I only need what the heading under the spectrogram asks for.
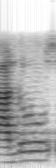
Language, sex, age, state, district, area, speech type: Hindi, male, 18-30, Madhya Pradesh, Balaghat, rural, conversation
